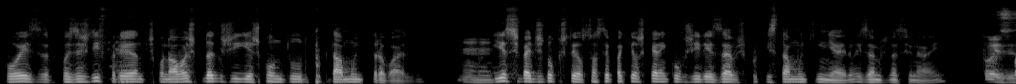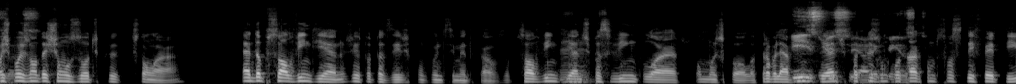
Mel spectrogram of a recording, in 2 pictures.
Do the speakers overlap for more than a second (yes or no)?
yes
